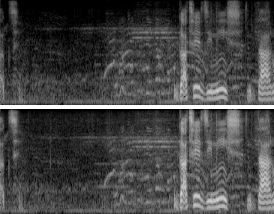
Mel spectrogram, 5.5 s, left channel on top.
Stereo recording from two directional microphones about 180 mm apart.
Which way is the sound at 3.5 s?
10° right (ahead or behind).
